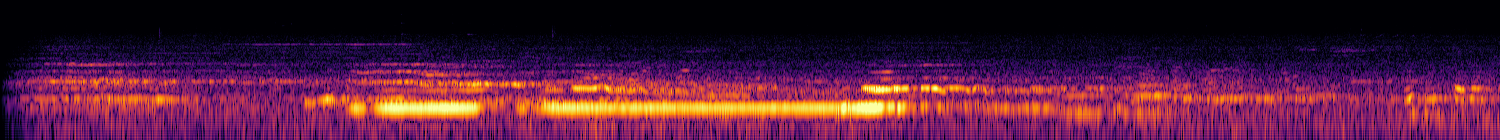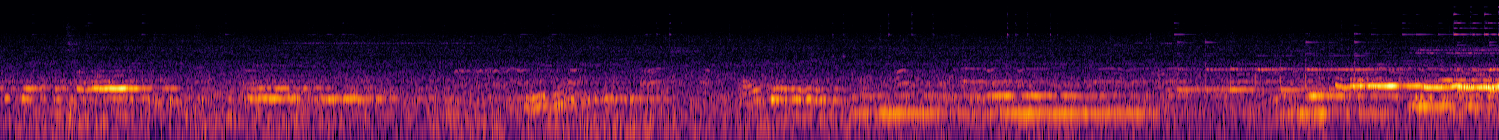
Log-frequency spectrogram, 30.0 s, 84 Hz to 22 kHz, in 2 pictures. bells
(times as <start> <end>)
0.6 7.6, 15.2 29.9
